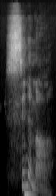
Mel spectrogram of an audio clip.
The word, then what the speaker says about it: cinema: Before the letter I, some practice words are words like circle, circle, or cinema, cinema.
